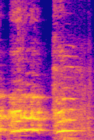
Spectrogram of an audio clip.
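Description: A gamecock crows loudly and close before a cockfight, a short harsh crow cut into two bursts with a low thump at the end.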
